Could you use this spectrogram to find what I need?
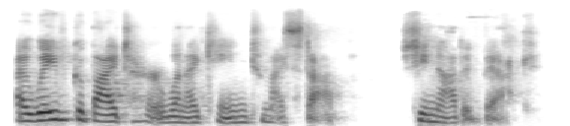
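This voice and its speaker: A woman with an American accent and an ordinary speaking voice, medium pitch, ordinary pitch variation, a fairly quick pace, very clean recording and a silent background. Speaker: former English teacher in Japan, storyteller. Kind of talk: reading aloud. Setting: storytelling event.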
